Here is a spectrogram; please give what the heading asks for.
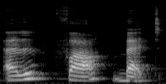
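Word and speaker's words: alphabet: बाद में ही स्पेलिंग को ब्रेक कर दिया, अल्फाबेट, इस तरीके से प्रोनाउंस करेंगे।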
